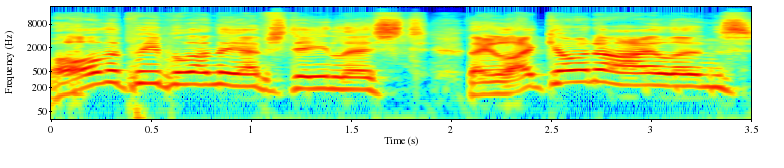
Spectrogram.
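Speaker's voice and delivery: brash drawl, slightly high-pitched. Joking about prisons, the speaker acts out his reply: Trump impression. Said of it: "That was my best Trump yet".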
